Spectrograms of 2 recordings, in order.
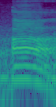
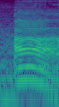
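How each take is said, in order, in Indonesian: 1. Bunyi vokalnya tipis dan terbuka, seperti a. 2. Bunyi vokalnya tipis dan terbuka, seperti a.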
